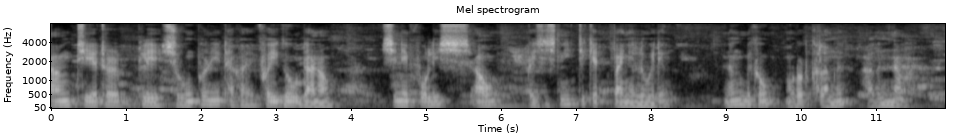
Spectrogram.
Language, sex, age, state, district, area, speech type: Bodo, male, 18-30, Assam, Kokrajhar, rural, read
